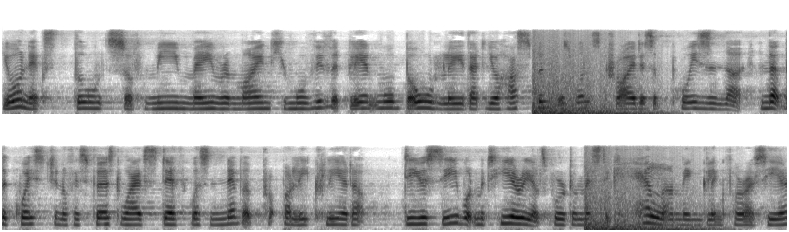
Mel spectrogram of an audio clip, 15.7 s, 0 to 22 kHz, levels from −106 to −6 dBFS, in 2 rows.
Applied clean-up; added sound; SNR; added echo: none; Boom; 6 dB; reverberation time 1.2 s.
